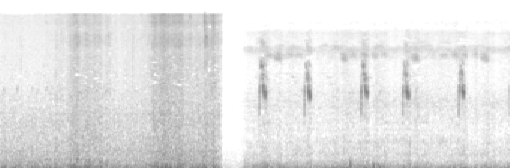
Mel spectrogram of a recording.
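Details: In a summer meadow, a common quail gives short, clipped notes in quick groups over a steady high insect-like hiss, with low rumbling wind noise throughout; common quail.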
